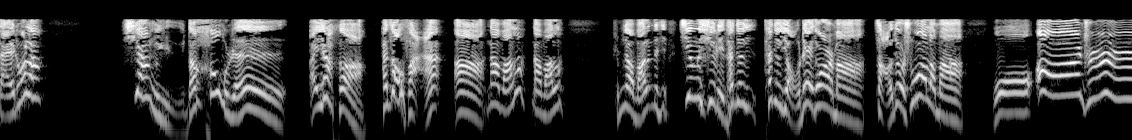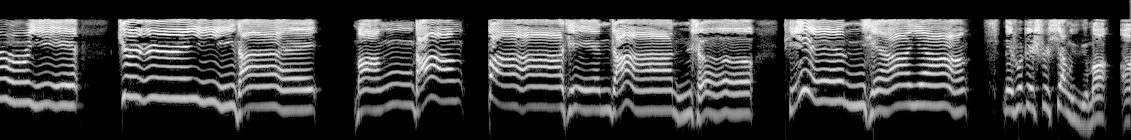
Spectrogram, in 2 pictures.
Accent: Tianjin, China; also born or lived in Hebei; 这个要是以后啊去这个我老家啊哪儿啊天津卫，或者是我老家河北省啊到津冀这俩地方养老的北京老年人

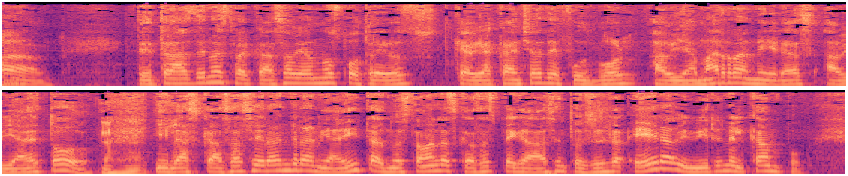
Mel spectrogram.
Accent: Cali, Valle del Cauca, Colombia; born there; yo nací por accidente en Cali, mi mamá era de Andalucía, Valle, y me trajeron acá.

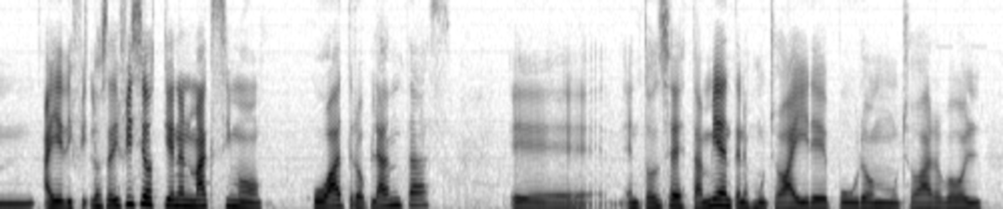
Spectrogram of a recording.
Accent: Argentina; Yo como buena argentina

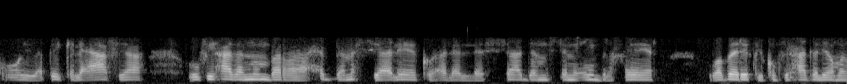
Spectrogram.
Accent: Saudi Arabia; now in South Korea; لما تقول أنا مبتعث من أنا طالب من المملكة العربية السعودية

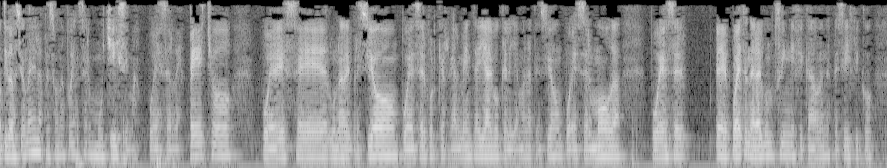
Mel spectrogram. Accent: Venezuela; trabajé con unos chicos allá en mi país, o sea, en Venezuela, en sus tiendas de tatuajes.

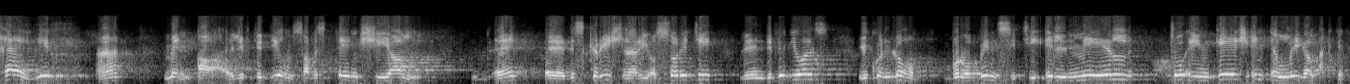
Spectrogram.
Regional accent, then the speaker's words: Egypt; عندنا في مصر في حاجه اسمها الفيش والتشبيه

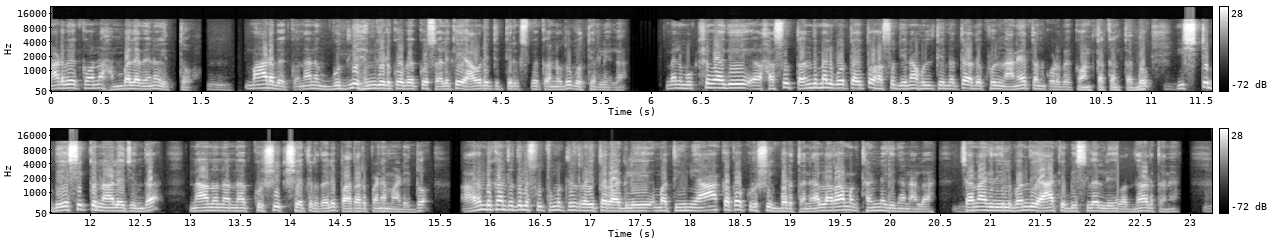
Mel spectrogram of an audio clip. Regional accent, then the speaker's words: Bangalore, Karnataka, India; ನಮ್ಮ ತಂದೆಯವರು ಉದ್ಯೋಗ ನಡೆಸಿ ಬೆಂಗಳೂರಿಗೆ ಬಂದ್ರು, ಕಸ್ಟಮ್ಸ್ ಅಲ್ಲಿ ಅವರು ಗೆಸ್ಟ್ ಆಫೀಸರ್ ಆಗಿ ಕೆಲಸ ಮಾಡಿದ್ರು. ಮತ್ತೆ ನಾವು ಹುಟ್ಟಿದ್ದು ಬೆಳೆದಿದ್ದೆಲ್ಲ ಬೆಂಗಳೂರಲ್ಲೇ.

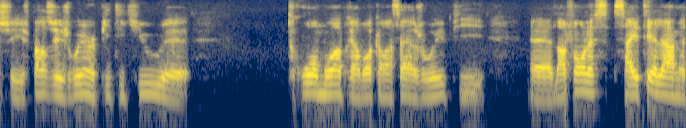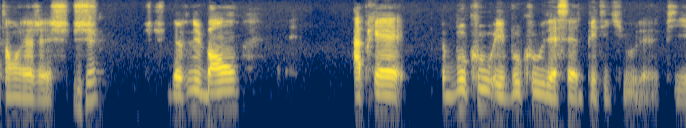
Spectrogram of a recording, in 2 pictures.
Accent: Quebec, Canada; now in Quebec City, Canada; 21 ans. Je viens de Québec. Je vis à Québec, mais je viens de la Beauce.

